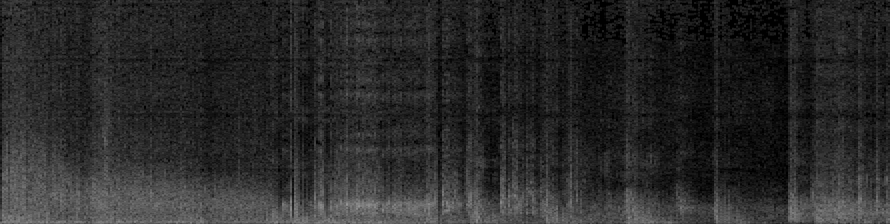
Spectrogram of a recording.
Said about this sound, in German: Das war genau richtig. Die Explosion hat das Ding umgekippt.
